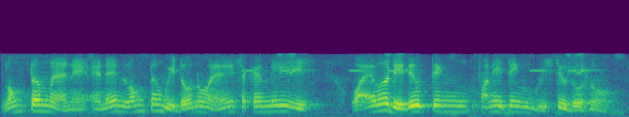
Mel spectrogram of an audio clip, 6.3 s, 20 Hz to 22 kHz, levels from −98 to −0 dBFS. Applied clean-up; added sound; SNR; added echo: none; Squeak; 14 dB; none.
